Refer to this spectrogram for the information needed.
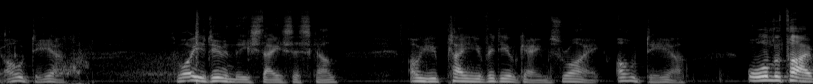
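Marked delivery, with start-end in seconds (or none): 0.1-6.8 imitated English accent. Retelling what an English uncle always says: imitating Uncle Gray. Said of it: "He's like".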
